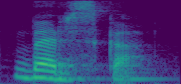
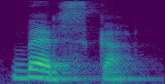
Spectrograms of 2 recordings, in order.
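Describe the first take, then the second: Both takes have the same delivery.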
